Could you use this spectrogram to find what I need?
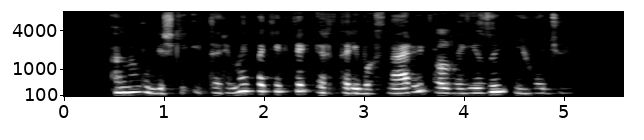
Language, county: Lithuanian, Šiauliai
